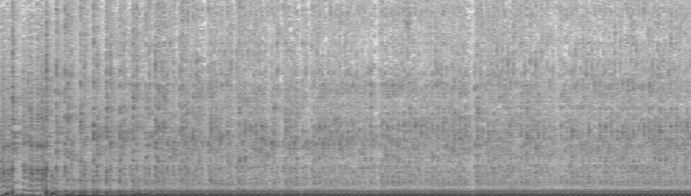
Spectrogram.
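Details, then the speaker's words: Reassembled Harley-Davidson Sportster started on a jump box after a fuel problem was fixed: deep, steady loping potato-potato idle at about four pulses a second; a healthy V-twin idle. "we got the potato potato potato sounds good throttle works"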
